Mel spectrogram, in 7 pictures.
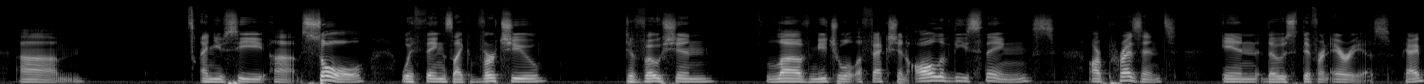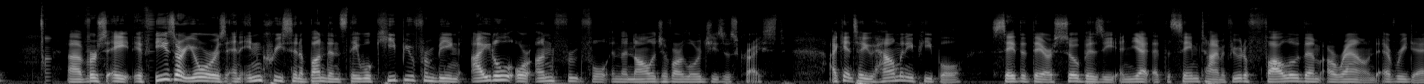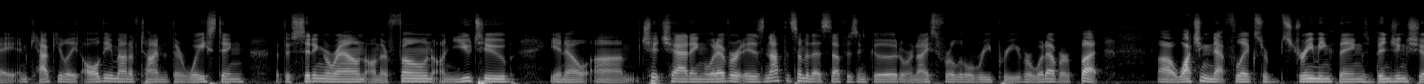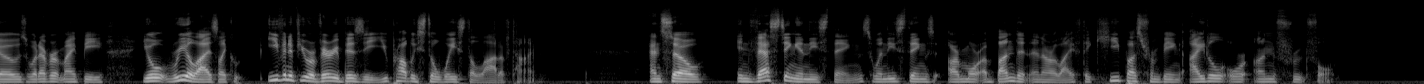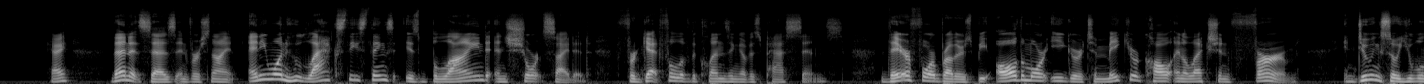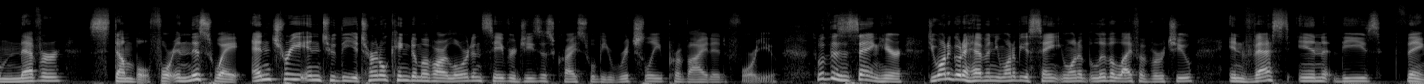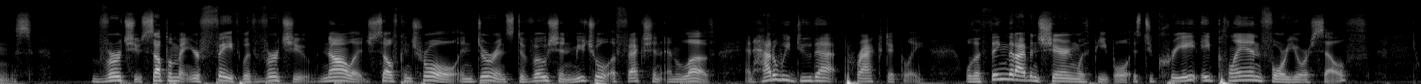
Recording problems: choppy; occasionally; from 14 to 16 s; 4% of the speech affected

